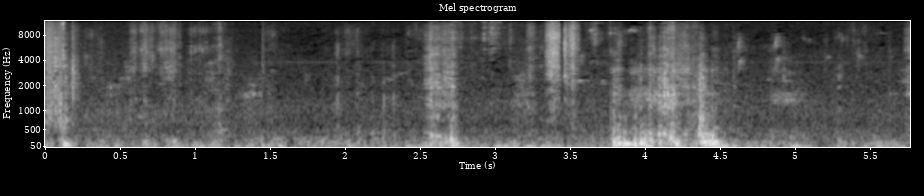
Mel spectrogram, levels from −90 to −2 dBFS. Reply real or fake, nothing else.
real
